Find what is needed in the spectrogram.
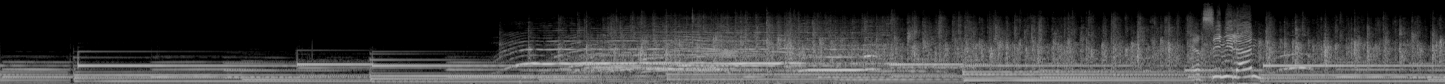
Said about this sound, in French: Ok, merci, un grand tonnerre d'applaudissements encore s'il vous plaît.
